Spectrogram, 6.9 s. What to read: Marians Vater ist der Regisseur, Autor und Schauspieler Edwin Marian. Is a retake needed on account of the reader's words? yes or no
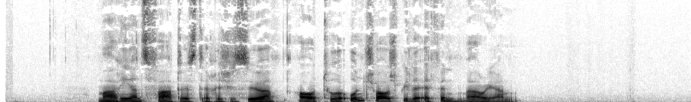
no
